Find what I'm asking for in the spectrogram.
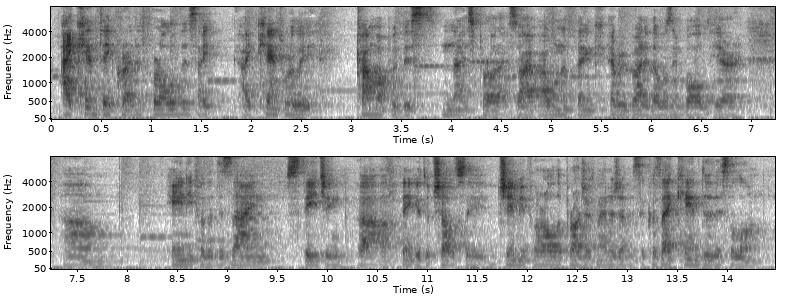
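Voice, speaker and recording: A man speaks at a fairly quick pace in a monotone, flat intonation. Audible room echo and faint background music are present. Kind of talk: property walkthrough commentary. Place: kitchen. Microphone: phone near.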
